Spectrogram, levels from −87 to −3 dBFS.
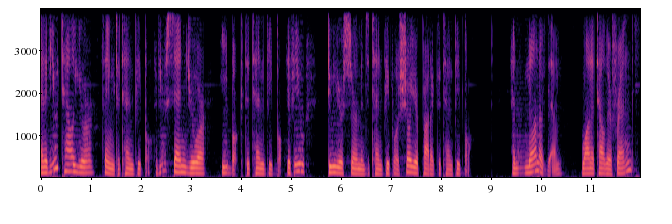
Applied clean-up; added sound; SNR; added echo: neural separator model SepFormer WHAMR!.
